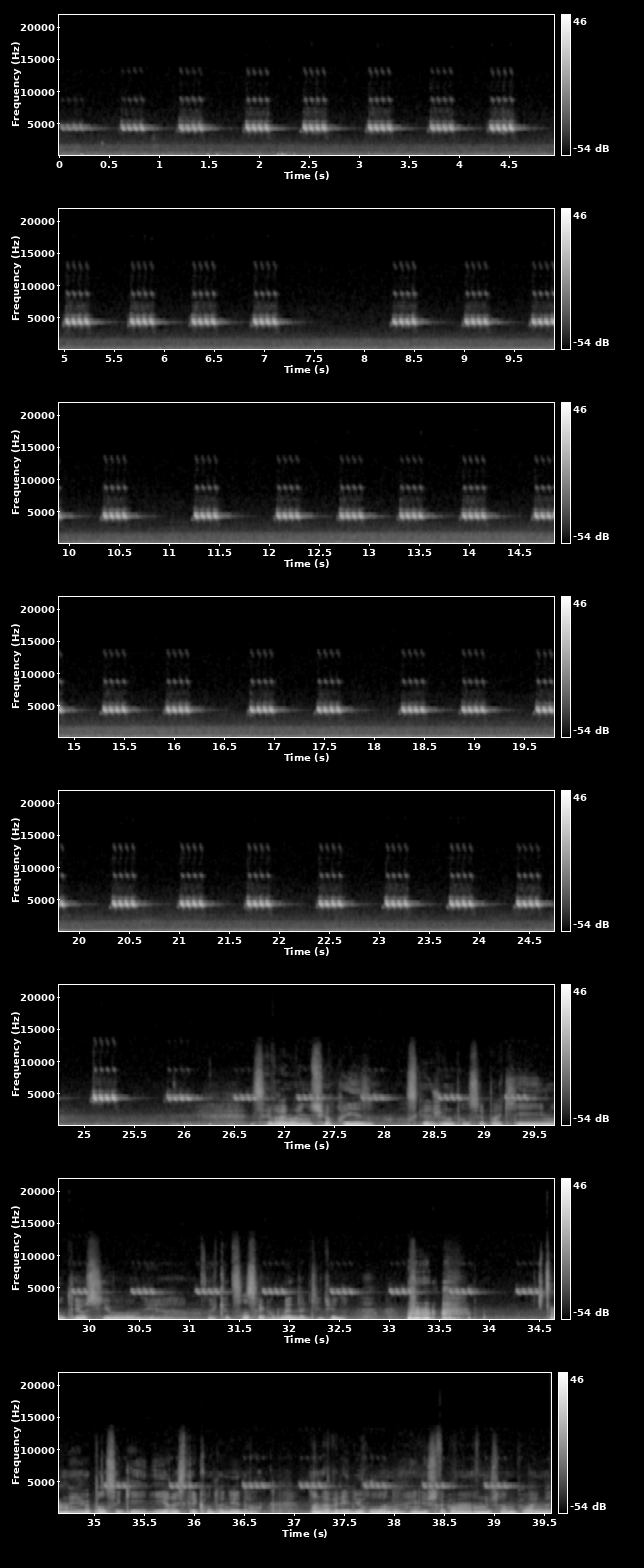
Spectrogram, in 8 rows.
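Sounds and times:
two-spotted field cricket chirping: 0:00.0 - 0:07.3, 0:08.2 - 0:39.5
faint hum: 0:00.0 - 0:39.5
speech: 0:26.8 - 0:33.8, 0:34.6 - 0:39.5.

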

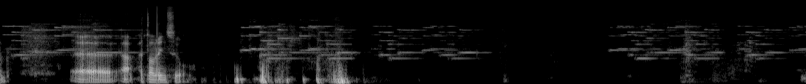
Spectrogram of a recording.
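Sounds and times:
mobile phone ringtone playing a bright melodic electronic tune: 0:00.0 - 0:01.8, 0:02.4 - 0:05.2, 0:06.1 - 0:08.0
speech: 0:00.0 - 0:02.6
handling noise: 0:02.3 - 0:03.6
low thumps: 0:02.3 - 0:03.6.

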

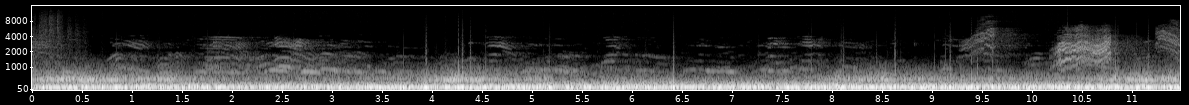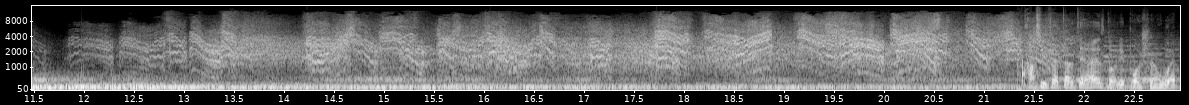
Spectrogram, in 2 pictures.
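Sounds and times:
deep steady rumble: 0:00.0 - 0:21.6
synthesized rapid fluttering wing beats: 0:00.0 - 0:22.9
synthesized electronic bird shrieks and cries on a trautonium: 0:09.4 - 0:22.9
speech: 0:21.6 - 0:22.9.

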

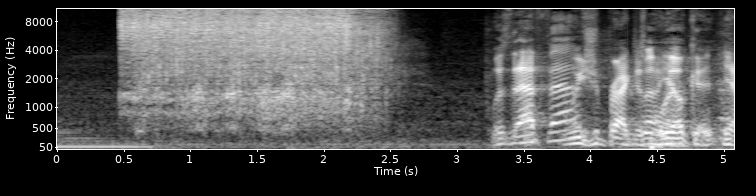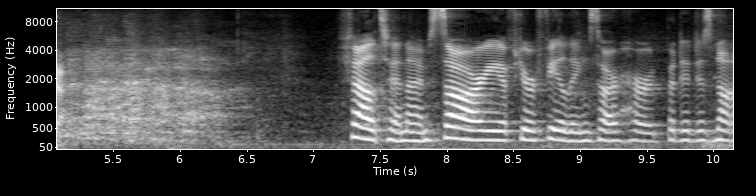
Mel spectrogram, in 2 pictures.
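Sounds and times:
soda gun nozzle spraying in a hissing burst: 0:00.5 - 0:02.7
speech: 0:03.3 - 0:05.4, 0:07.3 - 0:10.1
laughter: 0:04.9 - 0:06.6.

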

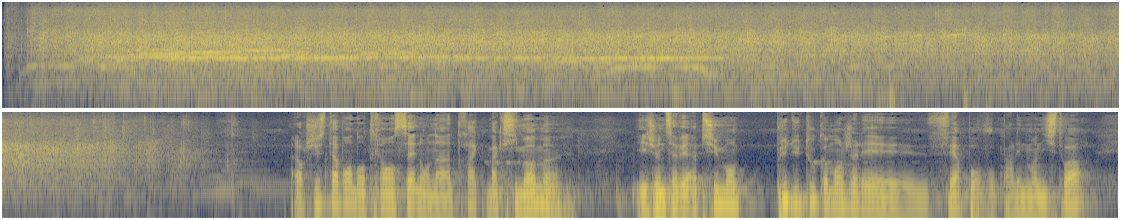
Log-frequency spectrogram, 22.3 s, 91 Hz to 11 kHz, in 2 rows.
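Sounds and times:
audience whistles and cheers: 0:00.0 - 0:12.2
large audience applauding: 0:00.0 - 0:13.4
speech: 0:14.1 - 0:22.1.

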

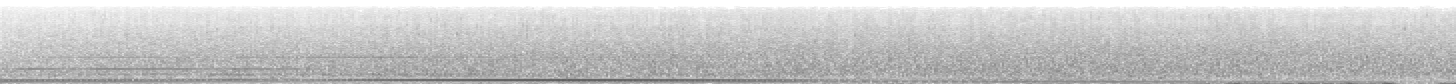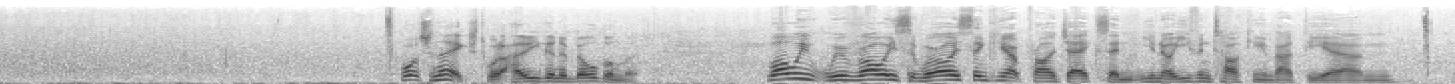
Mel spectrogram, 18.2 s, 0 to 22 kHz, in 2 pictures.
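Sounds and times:
low droning hum: 0:00.0 - 0:08.4
flowing river water: 0:00.0 - 0:18.1
speech: 0:11.6 - 0:13.2, 0:13.9 - 0:17.9.

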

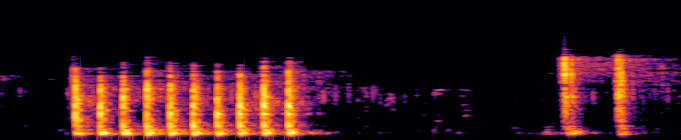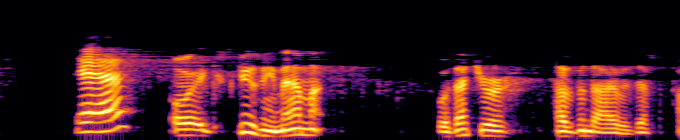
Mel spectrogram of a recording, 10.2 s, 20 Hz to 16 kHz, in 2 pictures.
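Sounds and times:
firm knocking on a wooden door: 0:00.6 - 0:02.4
speech: 0:05.7 - 0:07.6, 0:08.4 - 0:10.2.

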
